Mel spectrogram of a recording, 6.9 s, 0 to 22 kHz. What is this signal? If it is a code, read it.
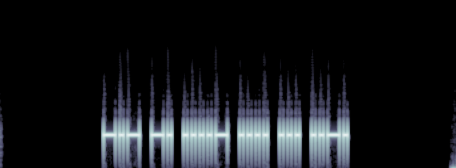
Morse code, heard as a keyed tone, about 22 wpm, 700 Hz. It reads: KN4HSF
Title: Speed Racing - USA 2x3 Call Signs 20wpm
